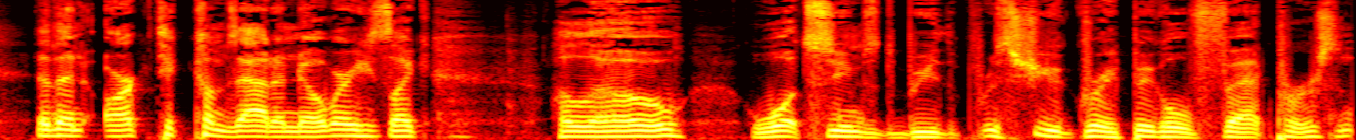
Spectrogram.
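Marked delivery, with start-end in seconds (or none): 2.8-6.8 put-on creepy killer voice. Retelling a movie scene, getting into a Buffalo Bill voice. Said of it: "that's how I get into my Buffalo Bill".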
